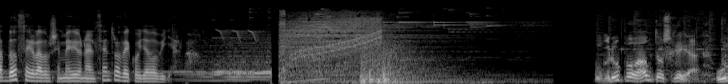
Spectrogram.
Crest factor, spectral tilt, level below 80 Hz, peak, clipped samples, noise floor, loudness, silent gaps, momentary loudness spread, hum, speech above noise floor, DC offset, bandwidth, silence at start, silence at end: 18 dB; -4 dB/octave; -50 dBFS; -8 dBFS; under 0.1%; -52 dBFS; -27 LUFS; 5.55-5.93 s; 16 LU; none; 27 dB; under 0.1%; 14.5 kHz; 0 s; 0 s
